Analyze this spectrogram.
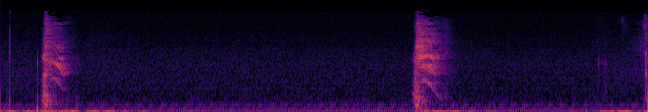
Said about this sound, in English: There's going to be more, so I'm going to have to pause right in the middle of the recording here and move the mic away from my mouth, and the sneeze, now that you just heard that sneeze, it's going to come back again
